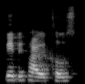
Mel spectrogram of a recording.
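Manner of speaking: normal talking voice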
